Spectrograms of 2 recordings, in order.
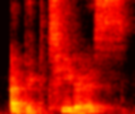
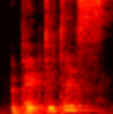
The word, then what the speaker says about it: Epictetus: no it starts with a quote from Epictetus which is how Ryan holiday pronounces it but then we heard Robert Greene last night pronounce it as Epictetus I picked a picture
